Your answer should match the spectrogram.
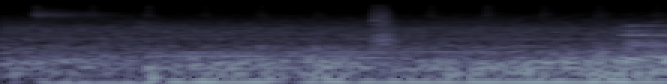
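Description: Hard-bristled hairbrush rubbing steadily over hair stiffened with hairspray as it is brushed back flat.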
